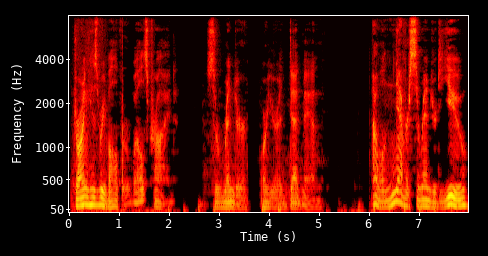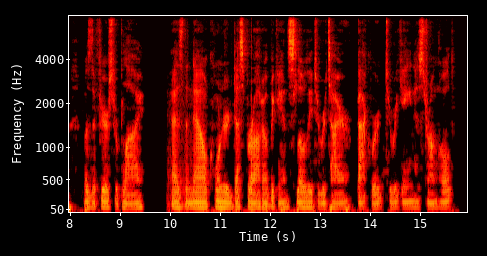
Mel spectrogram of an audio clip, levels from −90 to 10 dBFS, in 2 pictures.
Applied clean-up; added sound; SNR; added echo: classical method Wiener filter.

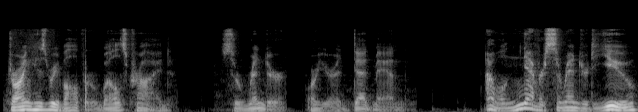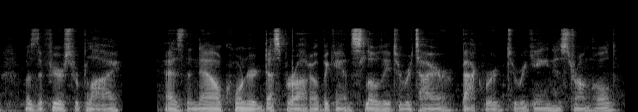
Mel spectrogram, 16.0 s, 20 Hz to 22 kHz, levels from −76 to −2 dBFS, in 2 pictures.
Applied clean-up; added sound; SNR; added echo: neural separator model SepFormer DNS4.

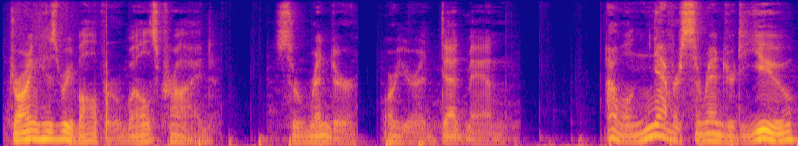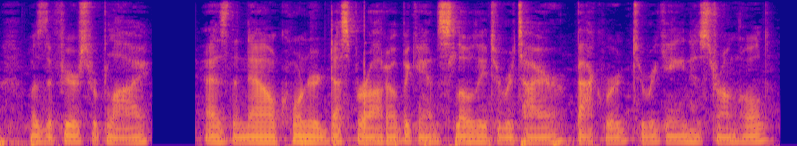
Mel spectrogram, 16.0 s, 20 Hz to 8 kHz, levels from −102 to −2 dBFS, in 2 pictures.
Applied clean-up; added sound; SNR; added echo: none; Run + Tap / Hammer; 15 dB; none.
